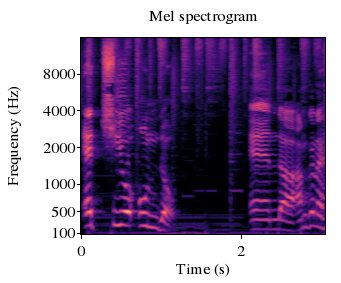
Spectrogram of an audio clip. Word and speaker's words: Etxeondo: It's pronounced Etio Uno.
